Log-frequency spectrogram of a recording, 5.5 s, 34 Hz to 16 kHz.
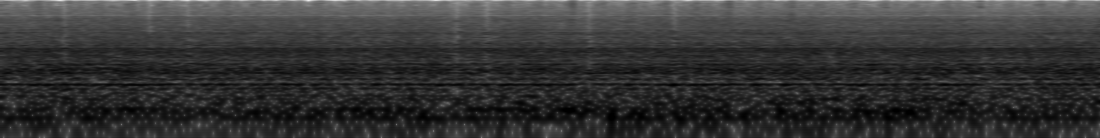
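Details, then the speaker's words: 1994 Ford F-150 4.9L inline-six at idle. Steady idle with a brief stumble every second or two; one cylinder intermittently gets no spark during a 30-second test, giving an intermittent misfire, suspected primary ignition fault. "There's a time during this period, it's a 30-second period, that get no spark. That's your miss."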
